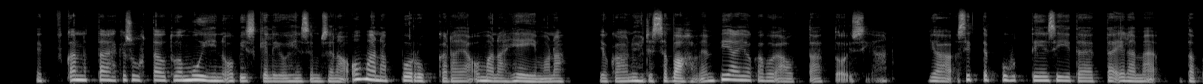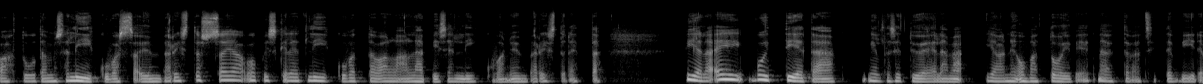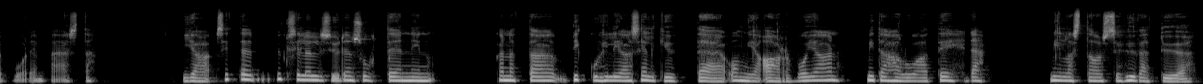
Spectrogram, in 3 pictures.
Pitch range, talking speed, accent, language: 140-180 Hz, 120 wpm, native, Finnish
